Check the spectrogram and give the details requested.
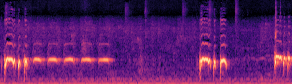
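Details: Local zebra dove singing actively, used as a lure to draw rivals: rapid stuttering cooing bursts near one pitch, a long run of even repeated coos, then two short clipped phrases after a pause; steady low hum underneath.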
